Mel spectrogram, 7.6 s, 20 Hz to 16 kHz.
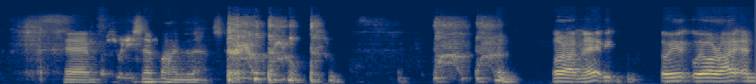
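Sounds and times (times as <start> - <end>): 
speech: 0.4 - 3.0, 5.0 - 7.5
person coughing harshly: 2.3 - 3.3, 4.4 - 5.1.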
